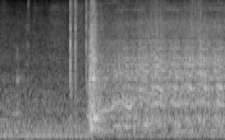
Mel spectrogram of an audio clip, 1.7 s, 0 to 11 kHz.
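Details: 1953 Plymouth flathead six from a parts chassis, unknown how long since it last ran, cranked by touching a wire to the starter terminal on 12 V: a sharp click, then a steady starter whir. It spins over freely in the right direction. Normal cranking.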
